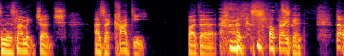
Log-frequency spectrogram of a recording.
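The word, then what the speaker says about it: qadi: been named as an Islamic judge as a kadhi by the very good that was beautiful uh beautiful Arabic pronunciation so abdulkram senior is a sort of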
